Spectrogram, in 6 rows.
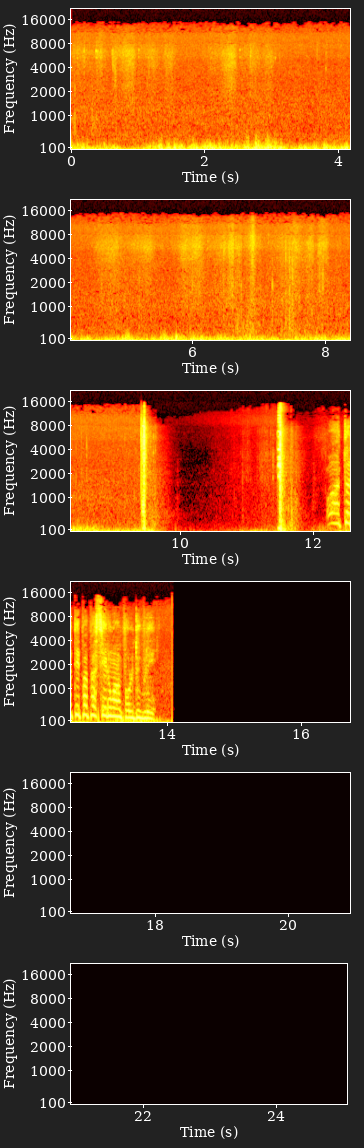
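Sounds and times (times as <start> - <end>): low rumbling microphone noise: 0.0 - 9.8
shotgun shots: 9.4 - 9.9, 11.4 - 11.9.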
